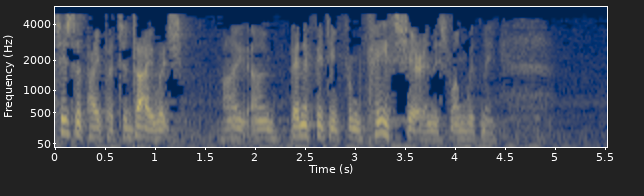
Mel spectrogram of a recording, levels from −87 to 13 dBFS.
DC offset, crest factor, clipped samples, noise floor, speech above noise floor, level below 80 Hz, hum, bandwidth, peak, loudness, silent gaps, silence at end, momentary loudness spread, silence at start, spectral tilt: under 0.1%; 24 dB; under 0.1%; -56 dBFS; 31 dB; -58 dBFS; none; 5 kHz; -2 dBFS; -25 LUFS; none; 0.6 s; 21 LU; 0 s; -6 dB/octave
